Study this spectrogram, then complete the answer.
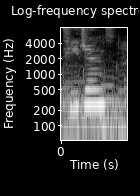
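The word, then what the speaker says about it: TGIN: My favorite right now is by a brand, I believe you pronounce it Tegens, but it's like their rose water line.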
